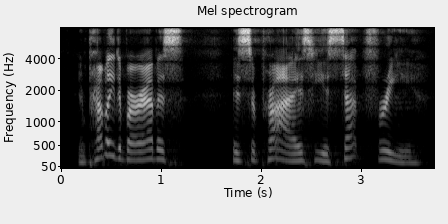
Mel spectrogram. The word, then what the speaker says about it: Barabbas: In fact, pronouncing his name Bar Abbas highlights the name's meaning.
